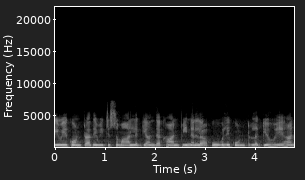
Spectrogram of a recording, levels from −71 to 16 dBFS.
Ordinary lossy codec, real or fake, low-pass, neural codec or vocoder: none; real; 7.2 kHz; none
